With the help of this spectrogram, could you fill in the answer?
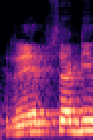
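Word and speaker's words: rhapsody: रैप्सडी, रैप्सडी भी आर एच से शुरू हुआ है इसलिए यहाँ पर साइलेंट है, इसलिए इसे रैप्सडी बोला जाएगा और रैप्सडी मीन्स होता है असंगवद काव्य।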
